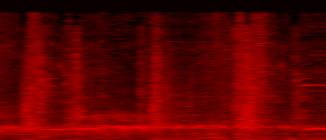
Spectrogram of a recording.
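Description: Horses in Age of Empires II battle scenes give faint, repeated neighs and whinnies, layered over soft clip-clop hooves and the low clatter of fighting.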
